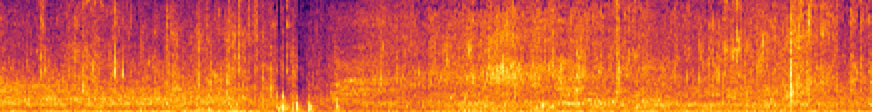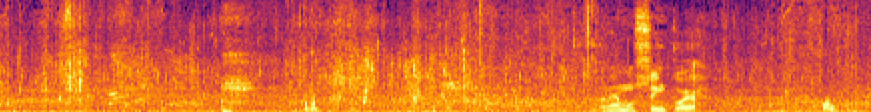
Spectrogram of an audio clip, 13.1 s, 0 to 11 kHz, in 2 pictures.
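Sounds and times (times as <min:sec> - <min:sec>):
water noise: 0:00.0 - 0:13.0
wind: 0:00.0 - 0:13.0.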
